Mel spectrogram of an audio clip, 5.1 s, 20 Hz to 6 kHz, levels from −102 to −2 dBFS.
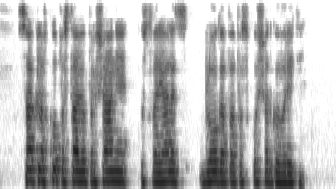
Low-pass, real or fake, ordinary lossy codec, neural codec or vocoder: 5.4 kHz; real; none; none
